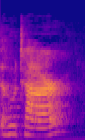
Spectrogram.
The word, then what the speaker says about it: Hutar: Huttar? – Yes.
